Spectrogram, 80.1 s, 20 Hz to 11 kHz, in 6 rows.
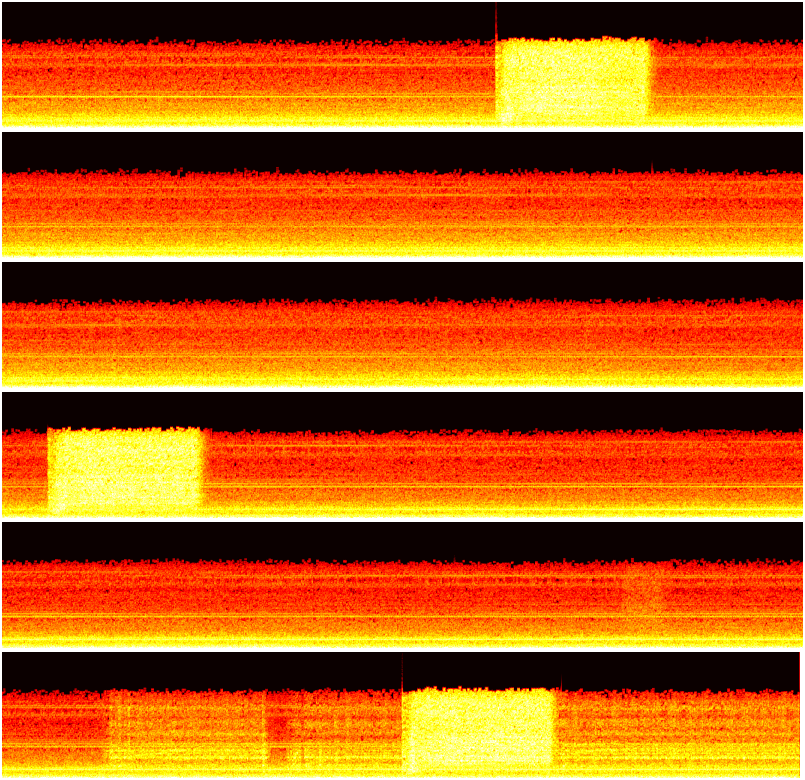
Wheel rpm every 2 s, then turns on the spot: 0, 0, 0, 0, 0, 0, 0, 0, 0, 0, 0, 0, 0, 0, 0, 0, 0, 0, 0, 0, 0, 0, 0, 0, 0, 0, 0, 0, 0, 0, 0, 0, 0, 0, 80, 170, 180, 200, 170, 210.
none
